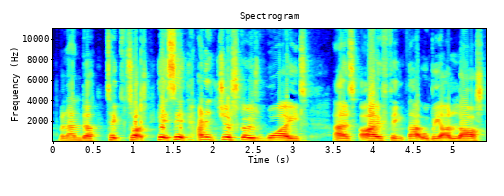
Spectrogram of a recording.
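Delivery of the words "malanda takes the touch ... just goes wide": rising pitch into a near miss; excited commentary. Real, not acted. Gamer calling his last chance, pitch climbing higher. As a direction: voice climbs as the shot flies wide. Late chance in final minutes.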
